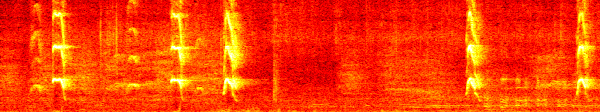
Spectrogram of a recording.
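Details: Playing otters, handling stones, make loud piercing squeaks in short bursts, a cluster of three in quick succession, then a pause before two more, with softer chirps in between.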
